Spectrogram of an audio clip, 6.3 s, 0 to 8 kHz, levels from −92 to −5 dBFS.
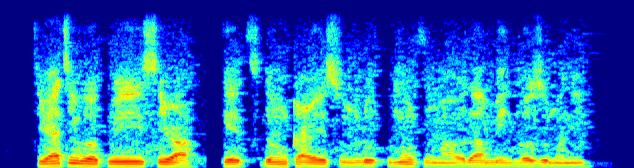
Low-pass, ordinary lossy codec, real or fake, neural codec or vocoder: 7.2 kHz; none; real; none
